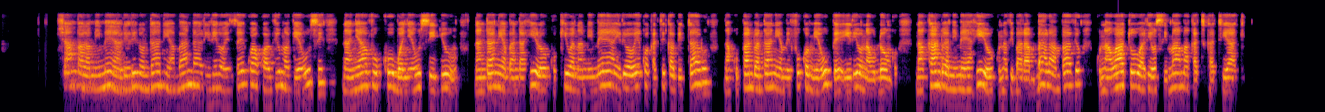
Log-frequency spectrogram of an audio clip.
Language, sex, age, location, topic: Swahili, female, 36-49, Dar es Salaam, agriculture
